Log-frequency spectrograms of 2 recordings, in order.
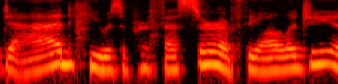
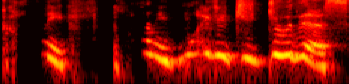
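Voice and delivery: loud, high-pitched yelling. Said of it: "he yells at my teacher".

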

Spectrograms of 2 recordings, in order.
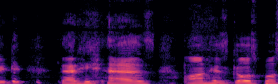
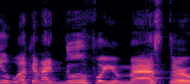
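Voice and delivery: put-on unidentifiable European accent; 5 semitones higher than usual. Acting out someone scuttling around, serving his master, in a vaguely european accent. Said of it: "With like a very vaguely European, unidentifiable accent".

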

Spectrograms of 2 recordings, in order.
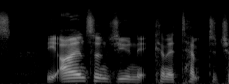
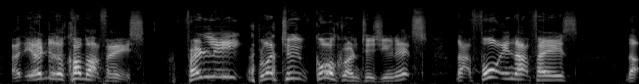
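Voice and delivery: put-on orc voice, higher and louder; 9 semitones higher, 9 dB louder than usual. Reading a game rule aloud because someone asked: orc accent. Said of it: "in the accent of a orc".

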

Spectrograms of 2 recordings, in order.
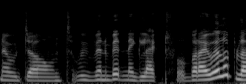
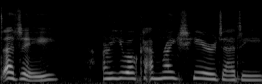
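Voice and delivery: put-on soft, overly posh little boy voice; 4 semitones higher, 7 dB quieter than usual. Mocking the boy's voice from the film being discussed, imitating a posh child's voice. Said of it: "he was a bit too posh".

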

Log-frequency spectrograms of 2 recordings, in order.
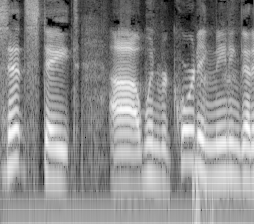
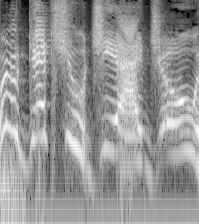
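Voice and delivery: put-on hissing villain voice, higher; 9 semitones higher than usual. Comparing a lawyer to a cartoon villain: Commander Cobra voice. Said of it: "sounds a lot like Commander Cobra".

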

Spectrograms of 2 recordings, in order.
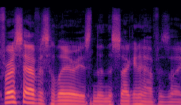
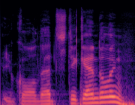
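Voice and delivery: put-on Russian accent; 2 semitones higher, 3 dB louder than usual. Asked for your best Russian accent, answer in a Vladimir Putin voice with a Russian accent. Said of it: "Give me your best Russian accent".

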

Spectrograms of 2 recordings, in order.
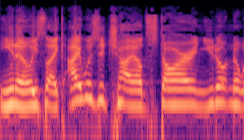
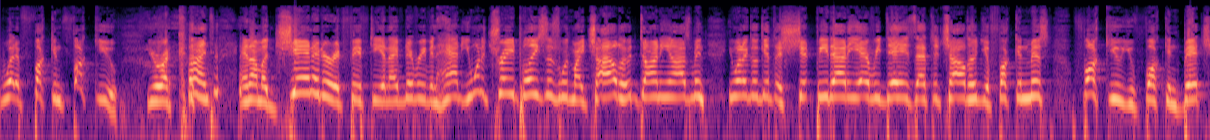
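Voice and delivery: put-on furious ranting, higher pitch; 6 semitones higher than usual. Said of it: "That's quite a rant".

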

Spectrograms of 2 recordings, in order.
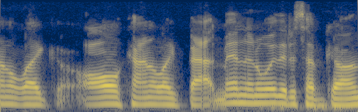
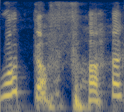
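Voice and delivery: what the fuck stretched out, high, slow, baffled. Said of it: "I was like".

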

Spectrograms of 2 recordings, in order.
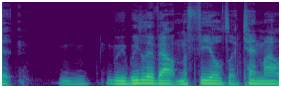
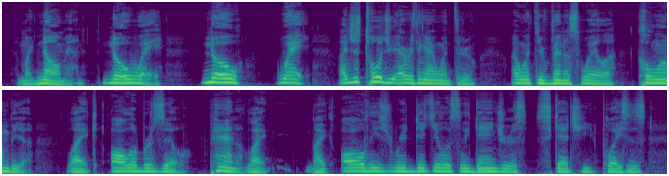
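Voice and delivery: normal talking voice

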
